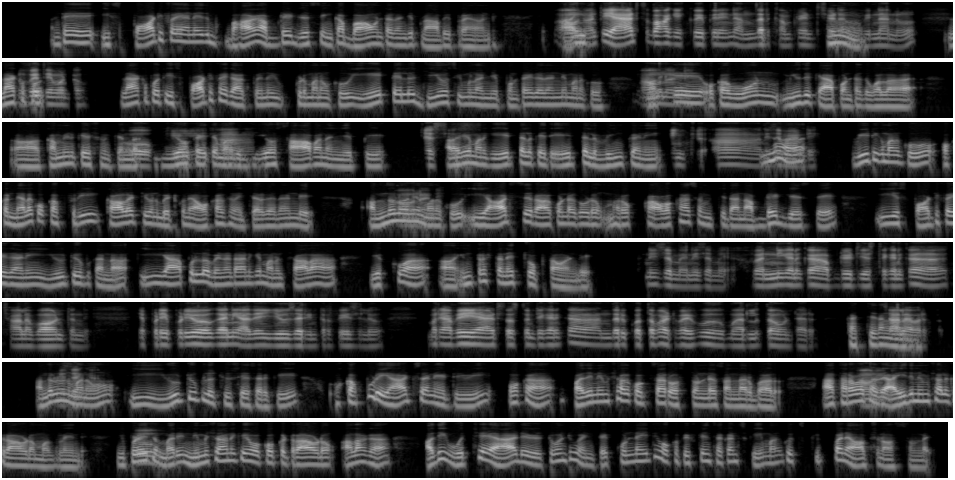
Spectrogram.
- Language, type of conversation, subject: Telugu, podcast, షేర్ చేసుకునే పాటల జాబితాకు పాటలను ఎలా ఎంపిక చేస్తారు?
- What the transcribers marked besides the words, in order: in English: "స్పాటిఫై"; in English: "అప్‌డేట్"; in English: "యాడ్స్"; in English: "కంప్లెయింట్"; in English: "స్పాటిఫై"; in English: "ఓన్ మ్యూజిక్ యాప్"; in English: "కమ్యూనికేషన్"; in English: "యెస్. యెస్"; in English: "పింక్"; in English: "ఫ్రీ కాలర్‌టూన్"; in English: "ఆర్ట్స్"; in English: "అప్‌డేట్"; in English: "స్పాటిఫై"; in English: "యూట్యూబ్"; in English: "ఇంట్రెస్ట్"; in English: "అప్‌డేట్"; in English: "యూజర్"; in English: "యాడ్స్"; in English: "యూట్యూబ్‌లో"; in English: "యాడ్స్"; in English: "యాడ్"; in English: "ఫిఫ్టీన్ సెకండ్స్‌కి"; in English: "స్కిప్"; in English: "ఆప్షన్"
